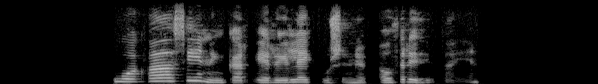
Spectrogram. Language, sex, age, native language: Icelandic, female, 40-49, Finnish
